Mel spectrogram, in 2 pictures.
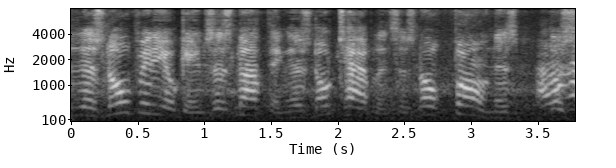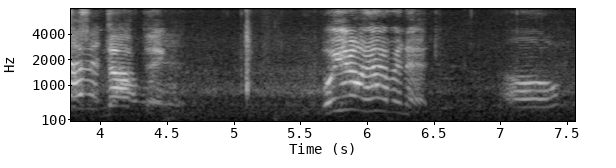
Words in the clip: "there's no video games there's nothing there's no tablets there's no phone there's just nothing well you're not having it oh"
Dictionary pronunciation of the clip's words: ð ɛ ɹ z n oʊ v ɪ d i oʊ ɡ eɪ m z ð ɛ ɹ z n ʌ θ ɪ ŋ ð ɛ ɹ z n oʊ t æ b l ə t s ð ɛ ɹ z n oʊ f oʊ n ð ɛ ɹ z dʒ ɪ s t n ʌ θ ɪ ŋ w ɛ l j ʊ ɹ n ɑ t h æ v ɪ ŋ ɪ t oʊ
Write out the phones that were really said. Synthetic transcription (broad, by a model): ð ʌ ɹ z n oʊ v ɪ d i oʊ ɡ eɪ m z ð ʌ ɹ z n ʌ θ ɪ ŋ ð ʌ ɹ z n oʊ t æ b l ə t s ð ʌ ɹ z n oʊ f oʊ n ð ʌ ɹ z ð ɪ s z n ʌ θ ɪ ŋ w ɛ l j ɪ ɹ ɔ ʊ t h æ v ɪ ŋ ɪ t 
